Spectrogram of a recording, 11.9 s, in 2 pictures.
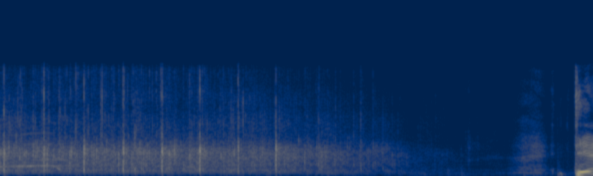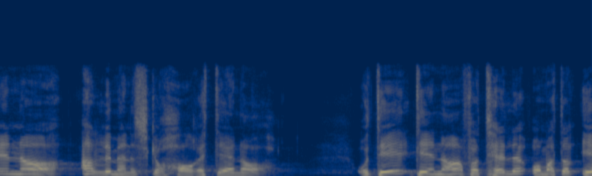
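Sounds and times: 
crowd clapping: 0.0 - 4.7
speech: 5.8 - 8.7, 9.6 - 11.8.

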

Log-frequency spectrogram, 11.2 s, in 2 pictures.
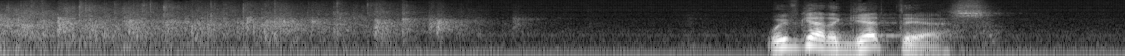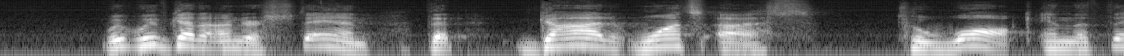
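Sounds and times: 
audience clapping: 0.0 - 2.7
speech: 3.8 - 5.0, 6.1 - 11.2.

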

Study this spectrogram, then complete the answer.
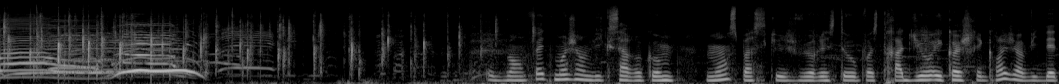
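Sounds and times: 
people cheering: 0.0 - 4.7
audience applause: 0.0 - 5.0
speech: 4.9 - 10.5.

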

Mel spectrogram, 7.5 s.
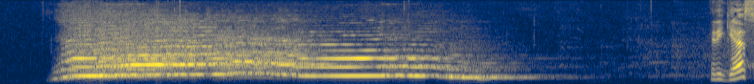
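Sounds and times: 
elephant trumpeting: 0.5 - 5.4.

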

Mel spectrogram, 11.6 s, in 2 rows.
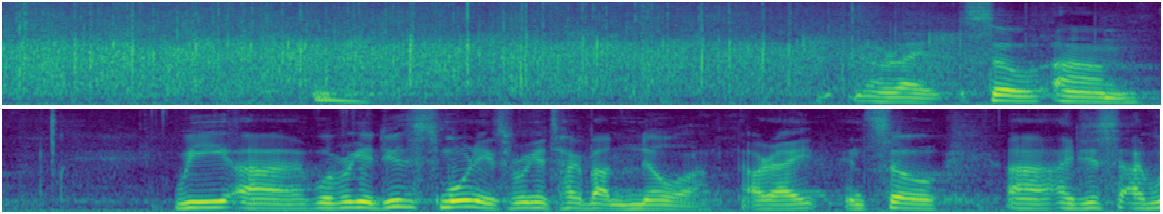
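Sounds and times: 
audience round of applause: 0.0 - 5.3
speech: 1.6 - 2.0, 4.2 - 5.8, 6.6 - 11.5.

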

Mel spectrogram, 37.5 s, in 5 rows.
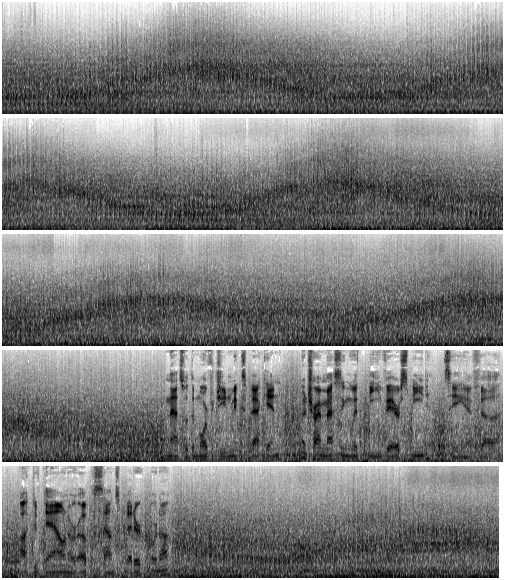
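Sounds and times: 
synthesizer drone layer without morphogen: 0.0 - 37.5
speech: 25.5 - 33.1.

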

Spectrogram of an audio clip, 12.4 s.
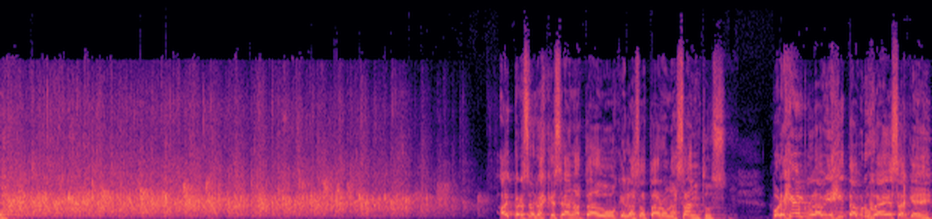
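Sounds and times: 
audience applause: 0.0 - 6.6
speech: 6.8 - 12.4.

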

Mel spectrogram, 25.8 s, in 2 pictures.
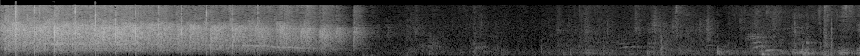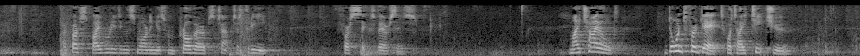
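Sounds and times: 
church congregation applauding Sunday school and creche leaders: 0.0 - 5.7
speech: 13.9 - 17.0, 18.0 - 19.2, 21.4 - 22.3, 22.9 - 24.8.

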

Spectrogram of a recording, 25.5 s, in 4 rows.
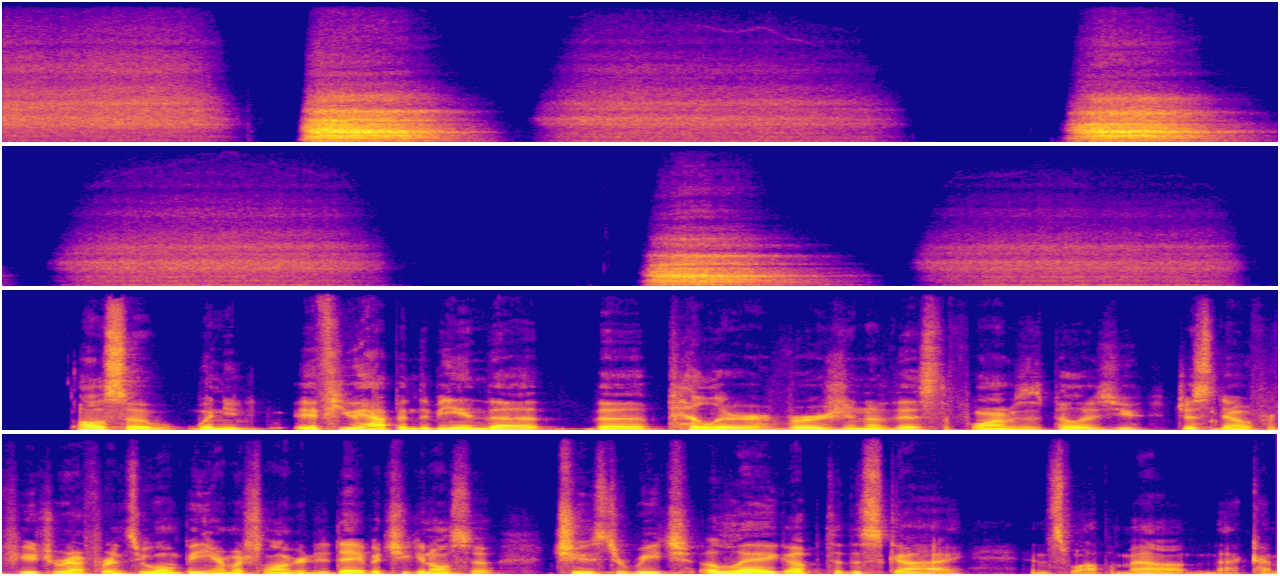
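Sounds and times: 
deep belly breathing during a yoga practice: 0.0 - 8.5, 9.6 - 12.8, 21.6 - 21.9, 24.0 - 24.3
speech: 13.1 - 25.5.

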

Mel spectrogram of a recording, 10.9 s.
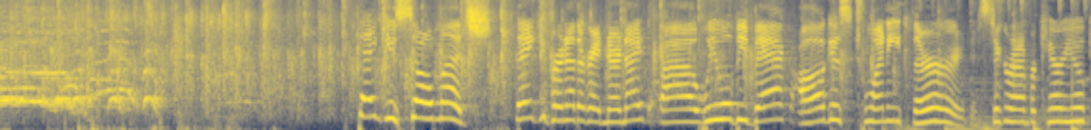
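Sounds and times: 
audience applause: 0.0 - 7.8
speech: 3.8 - 10.9.

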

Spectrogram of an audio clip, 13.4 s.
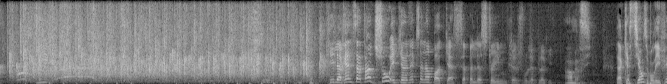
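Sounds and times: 
audience applause: 0.0 - 7.0
faint cheers and voices: 0.3 - 2.2
speech: 6.6 - 13.3.

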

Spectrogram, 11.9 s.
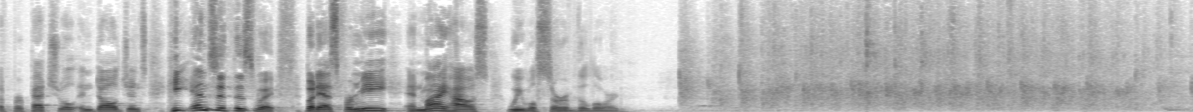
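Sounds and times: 
speech: 0.0 - 6.3
audience applause: 6.8 - 11.9.

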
